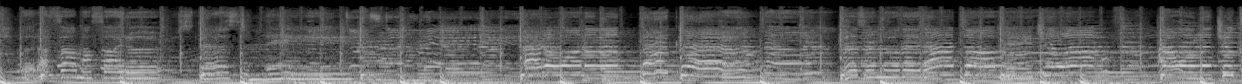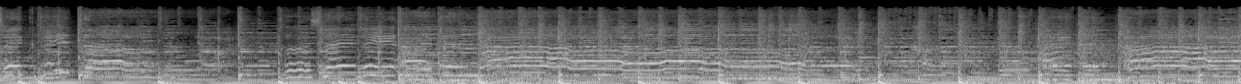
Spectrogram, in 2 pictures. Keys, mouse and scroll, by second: 1.0-2.7 scroll down 1, 3.3-5.4 scroll down 1, 6.8-10.4 scroll down 1, 12.3-15.5 scroll down 1.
